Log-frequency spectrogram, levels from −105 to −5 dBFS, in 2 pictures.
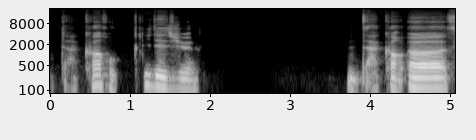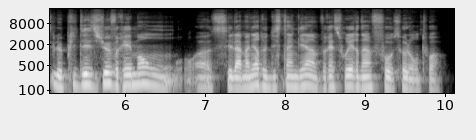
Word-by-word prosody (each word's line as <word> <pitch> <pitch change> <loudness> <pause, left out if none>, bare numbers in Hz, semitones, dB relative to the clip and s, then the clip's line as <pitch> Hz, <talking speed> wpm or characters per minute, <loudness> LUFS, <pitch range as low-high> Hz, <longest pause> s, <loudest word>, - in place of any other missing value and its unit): D'accord, 135 -1 -7
au 95 - -15 0.2
pli 140 0 -10
des 115 -4 -3
yeux. 105 -1 -8 1.9
D'accord, - - -6
heu, 115 -1 +5
c'est, - - -11
le 125 -4 +2
pli 140 - -6
des 140 -2 +2
yeux 155 - +7
vraiment 145 +1 +2
on 130 -3 -6
heu, - - -7
c'est 120 +1 -2
la 115 -1 +5
manière 120 +4 +4
de 130 - -1
distinguer 120 +2 -1
un 130 -2 +3
vrai 115 +3 -2
sourire 130 0 +1
d'un 120 0 +2
faux 120 -2 -1
selon 105 -2 -2
toi? 100 -1 -9
120 Hz, 160 wpm, -25 LUFS, 115-135 Hz, 1.9 s, yeux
